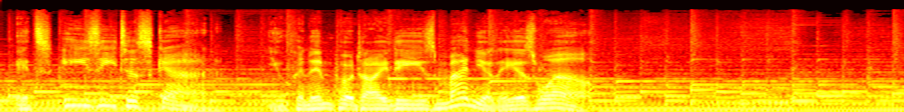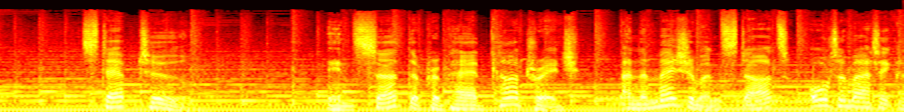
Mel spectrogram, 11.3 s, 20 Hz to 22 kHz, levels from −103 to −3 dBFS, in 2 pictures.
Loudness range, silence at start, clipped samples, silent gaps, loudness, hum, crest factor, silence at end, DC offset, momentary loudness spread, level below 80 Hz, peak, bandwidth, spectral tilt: 5 LU; 0 s; under 0.1%; none; -14 LUFS; none; 12 dB; 0 s; under 0.1%; 11 LU; -28 dBFS; 0 dBFS; 16 kHz; -5 dB/octave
